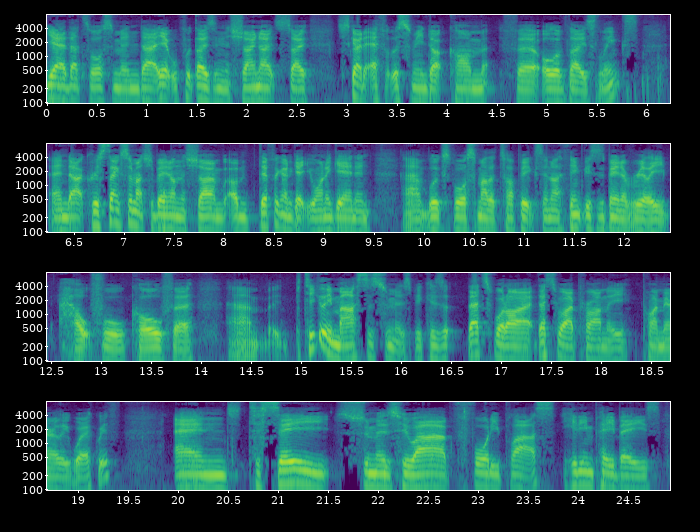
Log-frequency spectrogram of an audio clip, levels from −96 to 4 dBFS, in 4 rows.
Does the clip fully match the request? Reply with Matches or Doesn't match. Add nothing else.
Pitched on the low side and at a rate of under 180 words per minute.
Doesn't match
